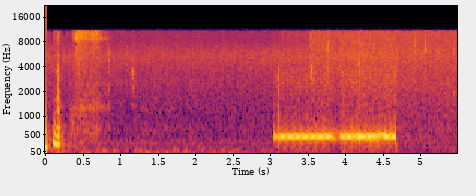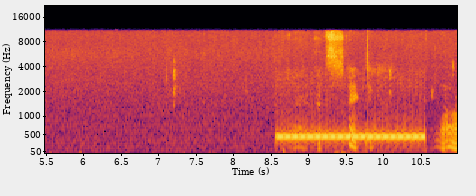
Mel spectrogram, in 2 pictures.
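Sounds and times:
speech: 0:00.0 - 0:00.3
telephone tone while calling someone: 0:03.0 - 0:04.7, 0:08.6 - 0:10.6.

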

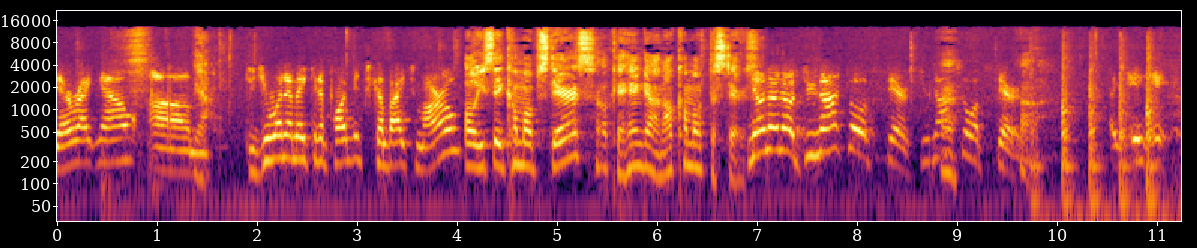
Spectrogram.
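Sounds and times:
speech: 0:00.0 - 0:10.0, 0:10.7 - 0:11.2
faint voice-like sound: 0:08.8 - 0:09.0
firm knocking on a door: 0:09.7 - 0:11.2.

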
